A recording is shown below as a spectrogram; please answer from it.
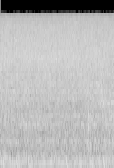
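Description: Chicken pieces sizzling steadily in hot oil in a cast-iron Dutch oven, over the constant low hum of a kitchen extractor hood fan.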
